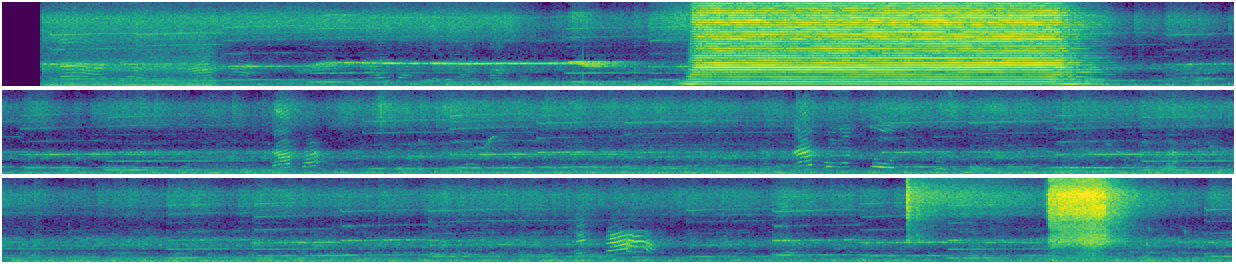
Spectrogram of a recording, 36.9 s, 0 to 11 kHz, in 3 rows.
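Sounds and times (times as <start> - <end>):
diesel locomotive rumbling: 0.4 - 36.9
train horn blast: 4.4 - 11.2.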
